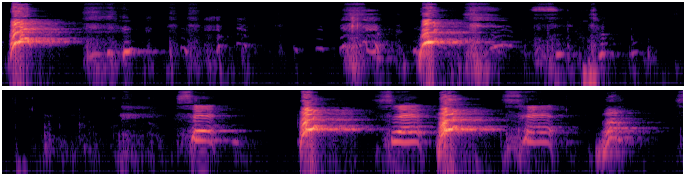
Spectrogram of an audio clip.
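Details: Miniature Poodle barking while playing games with people: sharp, short high barks singly and in a quick run of three or four, with gaps between; a person gives commands and praise.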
